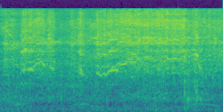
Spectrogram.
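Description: Electric R/C monster trucks running, their motors and gears whining in a pitch that slides up and down with the throttle.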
